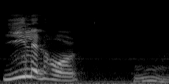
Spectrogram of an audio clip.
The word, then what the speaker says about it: Gyllenhaal: You guys all know Jake Gyllenhaal? Yeah. No. His last name is Swedish, so it's actually pronounced Gyllenhaal.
